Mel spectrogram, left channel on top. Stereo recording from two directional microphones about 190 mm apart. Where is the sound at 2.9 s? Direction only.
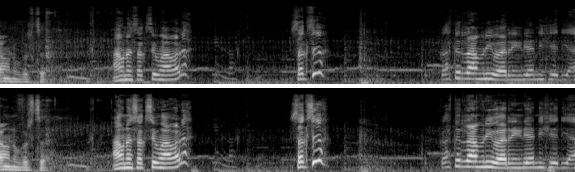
35° right (ahead or behind).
